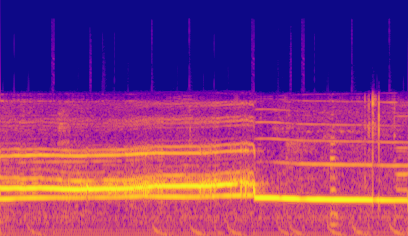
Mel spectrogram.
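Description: New Guinea singing dogs howling: long, steady, melodious howls, two at different pitches together until about two and a half seconds in, then a single howl held on.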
